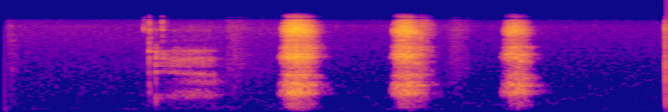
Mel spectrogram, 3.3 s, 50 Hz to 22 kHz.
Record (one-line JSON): {"exhalation_length": "3.3 s", "exhalation_amplitude": 14542, "exhalation_signal_mean_std_ratio": 0.27, "survey_phase": "beta (2021-08-13 to 2022-03-07)", "age": "18-44", "gender": "Male", "wearing_mask": "No", "symptom_cough_any": true, "symptom_fatigue": true, "smoker_status": "Current smoker (e-cigarettes or vapes only)", "respiratory_condition_asthma": false, "respiratory_condition_other": false, "recruitment_source": "Test and Trace", "submission_delay": "1 day", "covid_test_result": "Negative", "covid_test_method": "RT-qPCR"}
